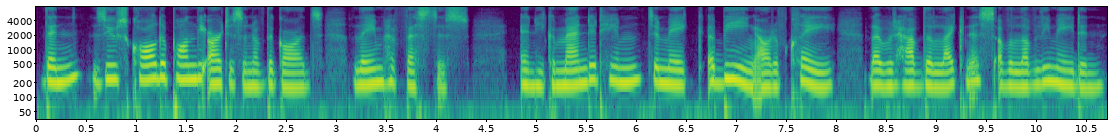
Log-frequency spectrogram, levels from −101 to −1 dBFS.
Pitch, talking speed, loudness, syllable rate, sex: 195 Hz, 175 wpm, -18 LUFS, 4.7 syllables/s, female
